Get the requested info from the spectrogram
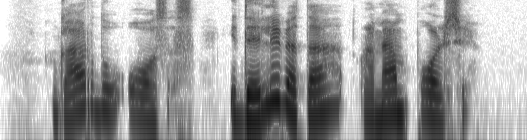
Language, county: Lithuanian, Vilnius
